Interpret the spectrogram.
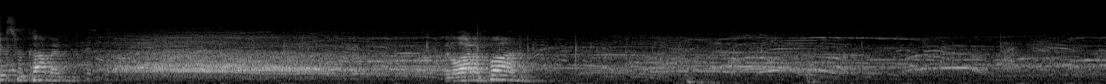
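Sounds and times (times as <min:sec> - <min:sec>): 
speech: 0:00.0 - 0:00.9, 0:04.4 - 0:05.4
large audience yelling and calling out together: 0:00.9 - 0:11.0.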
